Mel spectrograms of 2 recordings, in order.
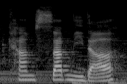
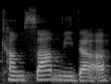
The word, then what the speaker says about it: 감사합니다: Yeah, like machine voice here is telling me that it sounds like 감사합니다, right? 감사합니다. The saha kind of blend together.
